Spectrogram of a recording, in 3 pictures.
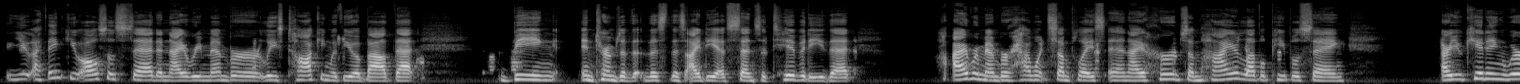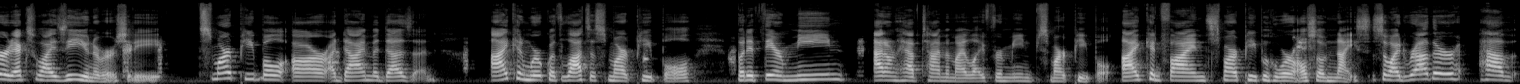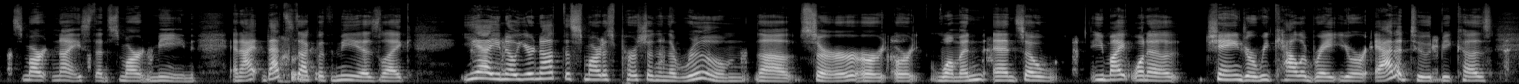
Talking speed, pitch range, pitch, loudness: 170 wpm, 175-215 Hz, 190 Hz, -19 LUFS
